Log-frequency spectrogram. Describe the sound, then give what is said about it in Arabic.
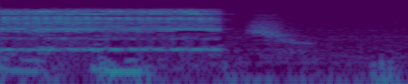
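A telephone rings with an incoming call. A bright electronic tone with stacked harmonics holds steadily for about a second, then cuts off, followed by a brief, fainter falling chirp. “ناخد اتصال هاتفي.”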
